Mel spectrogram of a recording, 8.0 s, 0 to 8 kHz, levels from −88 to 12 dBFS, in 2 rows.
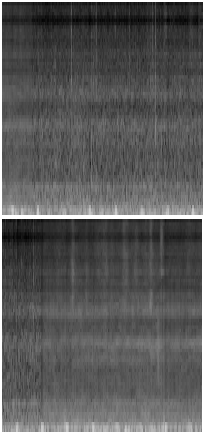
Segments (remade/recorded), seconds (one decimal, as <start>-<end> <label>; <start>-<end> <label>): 0.0-0.6 remade; 0.6-4.8 recorded; 4.8-8.0 remade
